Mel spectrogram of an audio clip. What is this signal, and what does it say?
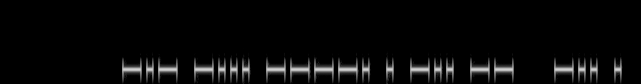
Morse code, heard as a keyed tone, about 20 wpm, 700 Hz. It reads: KB9EDM DE
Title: USA Callsign DE Callsign 20wpm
